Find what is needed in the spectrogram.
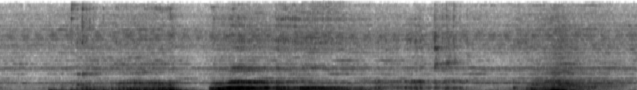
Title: Another black and white burping video lol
